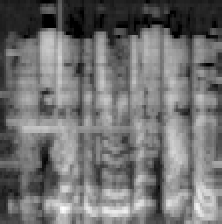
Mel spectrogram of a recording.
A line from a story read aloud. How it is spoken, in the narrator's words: one of the girlfriends cried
